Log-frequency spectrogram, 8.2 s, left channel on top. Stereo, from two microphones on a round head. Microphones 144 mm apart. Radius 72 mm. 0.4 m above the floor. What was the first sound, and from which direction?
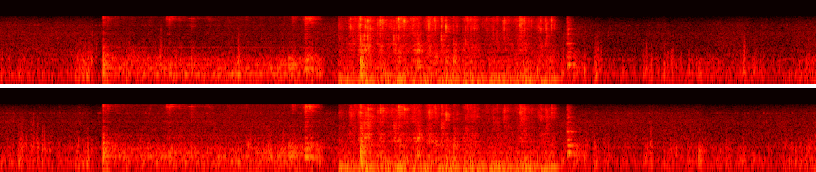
Keys jangling, 5° right (ahead or behind).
